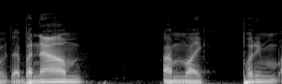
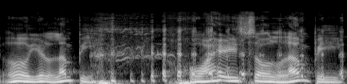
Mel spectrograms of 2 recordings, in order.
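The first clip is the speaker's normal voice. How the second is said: higher, louder mocking jeer; mocking relatives; 5 semitones higher, 4 dB louder than usual. Mocks relatives' remarks about his body.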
